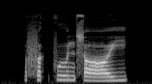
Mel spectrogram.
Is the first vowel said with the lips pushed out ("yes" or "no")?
no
